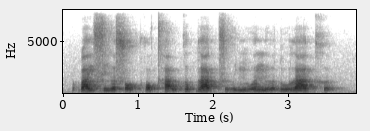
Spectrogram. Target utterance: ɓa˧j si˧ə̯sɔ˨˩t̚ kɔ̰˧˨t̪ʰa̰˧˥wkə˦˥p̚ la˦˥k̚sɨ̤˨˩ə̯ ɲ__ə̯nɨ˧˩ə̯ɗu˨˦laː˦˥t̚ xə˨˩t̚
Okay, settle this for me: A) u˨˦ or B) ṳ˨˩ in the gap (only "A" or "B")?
A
